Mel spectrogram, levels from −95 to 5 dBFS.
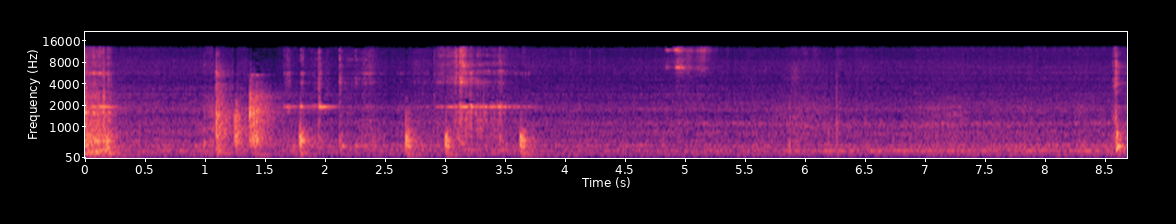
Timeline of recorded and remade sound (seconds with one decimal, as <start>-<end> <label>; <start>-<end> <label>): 0.0-0.6 remade; 0.6-1.6 recorded; 1.6-2.2 remade; 2.2-6.9 recorded; 6.9-8.7 remade

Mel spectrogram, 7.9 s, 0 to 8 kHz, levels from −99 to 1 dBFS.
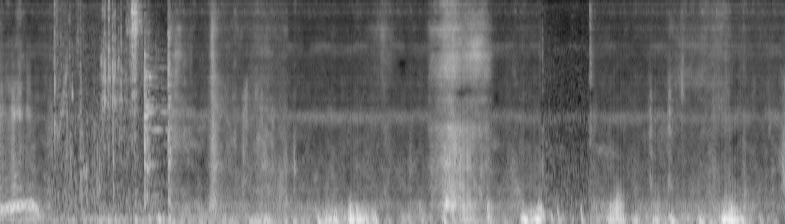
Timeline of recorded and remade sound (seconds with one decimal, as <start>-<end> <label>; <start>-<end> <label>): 0.0-0.5 remade; 0.5-1.7 recorded; 1.7-5.4 remade; 5.4-5.9 recorded; 5.9-7.9 remade

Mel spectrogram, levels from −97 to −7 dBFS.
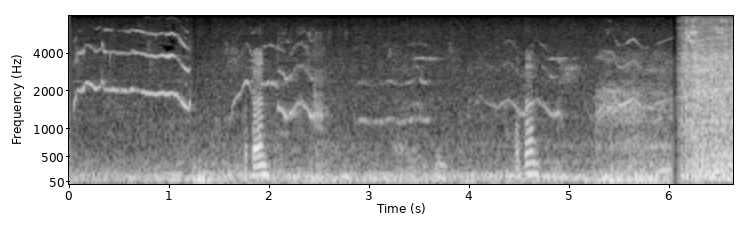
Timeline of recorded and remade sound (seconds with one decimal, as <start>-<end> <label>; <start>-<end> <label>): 0.0-6.6 recorded

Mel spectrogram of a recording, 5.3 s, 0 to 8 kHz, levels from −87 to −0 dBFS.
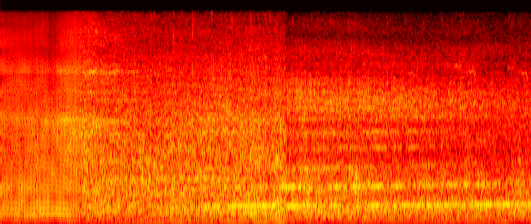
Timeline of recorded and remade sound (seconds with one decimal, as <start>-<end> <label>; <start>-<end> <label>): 0.0-0.8 remade; 0.8-5.3 recorded

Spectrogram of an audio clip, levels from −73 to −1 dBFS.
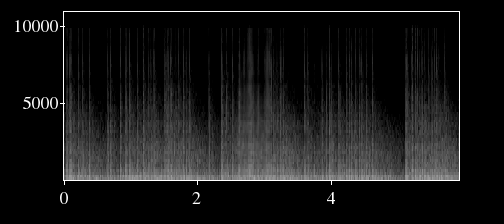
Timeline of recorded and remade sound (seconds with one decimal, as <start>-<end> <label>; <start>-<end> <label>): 0.0-2.6 recorded; 2.6-3.1 remade; 3.1-5.9 recorded

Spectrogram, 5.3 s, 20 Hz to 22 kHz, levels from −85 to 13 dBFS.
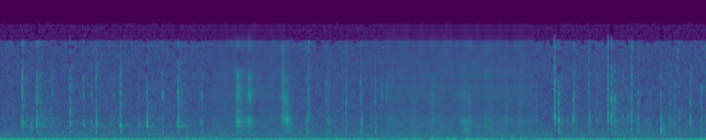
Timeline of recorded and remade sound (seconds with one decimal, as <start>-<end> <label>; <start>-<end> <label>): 0.0-1.6 recorded; 1.6-2.2 remade; 2.2-2.9 recorded; 2.9-4.0 remade; 4.0-5.3 recorded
